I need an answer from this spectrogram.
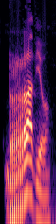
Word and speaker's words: radio: pronunciar tú tarro tarro cuando la r está al comienzo de la palabra se escribe simple se escribe una sola r pero suena doble suena doble por ejemplo radio Rosa ratón Manía r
